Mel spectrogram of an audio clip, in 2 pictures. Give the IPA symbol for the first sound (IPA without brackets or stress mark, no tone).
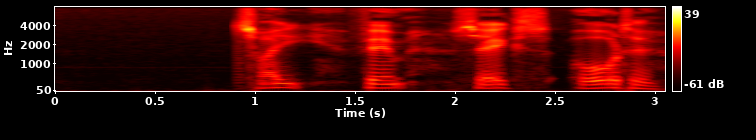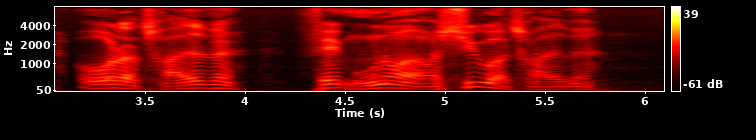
t͡sʰ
